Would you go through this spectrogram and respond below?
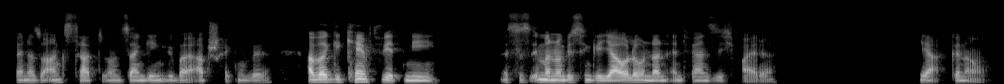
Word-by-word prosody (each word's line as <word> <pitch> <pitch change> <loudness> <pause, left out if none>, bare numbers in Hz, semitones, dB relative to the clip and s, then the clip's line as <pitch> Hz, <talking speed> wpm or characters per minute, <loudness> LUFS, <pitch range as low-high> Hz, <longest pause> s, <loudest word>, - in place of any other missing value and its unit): wenn 100 0 -3
er 100 - -2
so - - -4
Angst 100 0 -5
hat 95 - -1
und 95 -1 -6
sein 95 0 -1
Gegenüber 95 0 -2
abschrecken 95 -1 -6
will. 95 0 -8 0.3
Aber 115 +2 +8
gekämpft 120 +2 +2
wird 100 -1 +1
nie. 90 -1 0 0.6
Es - - -10
ist - - -7
immer 105 -2 +4
nur 100 0 +5
'n - - +3
bisschen 100 0 -2
Gejaule 95 +1 +5
und 95 -2 +1
dann 90 0 +2
entfernen 90 0 -5
sie 90 - -15
sich 85 0 -12
beide. - - -7 1.4
Ja, - - -2
genau. - - -6
95 Hz, 175 wpm, -23 LUFS, 95-100 Hz, 1.4 s, Aber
